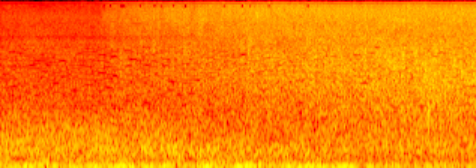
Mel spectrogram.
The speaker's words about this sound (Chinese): 这是风声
